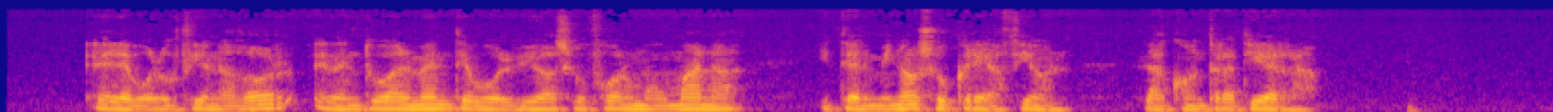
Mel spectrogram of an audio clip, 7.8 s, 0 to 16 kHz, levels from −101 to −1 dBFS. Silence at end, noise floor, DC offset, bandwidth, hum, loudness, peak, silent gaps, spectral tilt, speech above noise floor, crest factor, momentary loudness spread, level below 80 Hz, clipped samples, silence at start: 0.7 s; -64 dBFS; under 0.1%; 11 kHz; none; -23 LUFS; -6 dBFS; none; -8 dB/octave; 42 dB; 18 dB; 11 LU; -52 dBFS; under 0.1%; 0.45 s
